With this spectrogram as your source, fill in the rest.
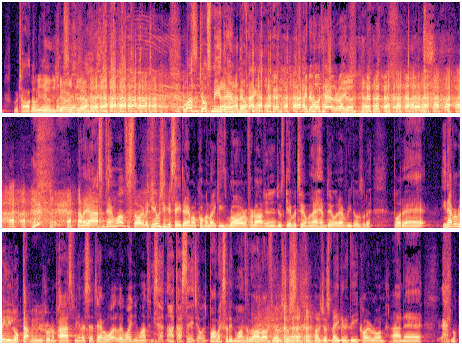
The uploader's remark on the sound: live from Liberty Hall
